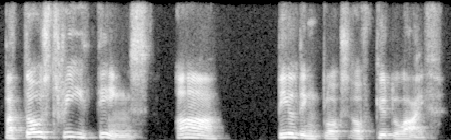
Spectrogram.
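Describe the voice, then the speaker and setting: This older man from Finland has a fairly high, darkish voice that is very animated yet slow-paced. Appearing as an interview guest and business strategist, he explains things in a conversational way with a Finnish accent, frequently hunting for words and repeating himself.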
